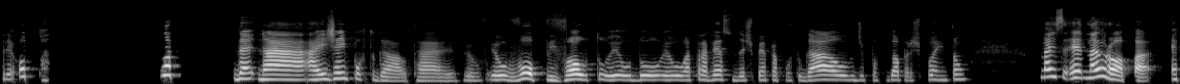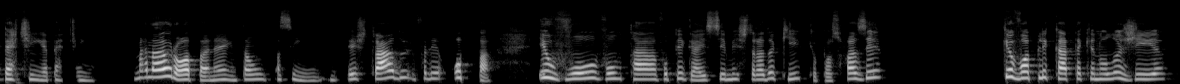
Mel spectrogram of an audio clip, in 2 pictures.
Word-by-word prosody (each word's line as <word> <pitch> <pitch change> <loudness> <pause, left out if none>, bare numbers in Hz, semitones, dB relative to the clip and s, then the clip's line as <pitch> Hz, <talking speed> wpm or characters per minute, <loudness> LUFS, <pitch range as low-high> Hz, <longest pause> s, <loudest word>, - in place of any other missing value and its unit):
fale: 240 -2 -9
"Opa!". 365 0 -2 1.1
Ó, 440 - +8 0.7
da 260 +2 +4
na 225 -1 +7
aí 230 +2 +3
já 270 +3 +1
é - - +3
em 275 - -1
Portugal, 195 -11 -6
tá, 170 -1 -6 0.2
eu 180 -2 -12
eu 210 0 +1
vou 250 +7 +4
e 195 - -2
volto, 225 +1 +4
eu 210 -1 +1
dou 210 +1 -1
eu 205 0 -2
atravesso 215 0 -4
da 185 - -8
Espanha 195 +2 -10
pra 200 -1 -8
Portugal, 200 +3 0
de 200 0 -12
Portugal 195 +1 -8
pra 185 - -15
Espanha, 215 +3 -10
então 235 +4 -8 0.7
mas, 350 0 +4
eh, 305 +3 +4
na 300 +2 +6
Europa 225 - +6 0.2
é 235 - -1
pertinho 230 -3 -5
é - - -12
pertinho, 190 -3 -16 0.4
mas 310 +5 -7
na 340 +1 +5
Europa, 230 - +4
né. 215 +4 -7
Então, 225 +3 -8
assim, 200 -7 -14 0.3
mestrado 255 +6 +1
eu 270 -7 -16
falei: 270 +2 -10
"Opa, 310 +1 -6 0.4
eu 315 -2 +1
vou 260 +5 -1
voltar, 255 -3 -3
vou 245 +2 -9
pegar 230 -7 -9
esse 205 +4 -9
mestrado 230 0 -7
aqui 270 -1 -10
que 275 - -23
eu 180 - -18
posso 170 -1 -15
fazer" 265 +5 -3 1.2
"que 350 - +1
eu 345 - +3
vou 295 +2 +4
aplicar 300 -3 0
tecnologia 250 -1 -6
230 Hz, 165 wpm, -19 LUFS, 205-260 Hz, 1.2 s, Ó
